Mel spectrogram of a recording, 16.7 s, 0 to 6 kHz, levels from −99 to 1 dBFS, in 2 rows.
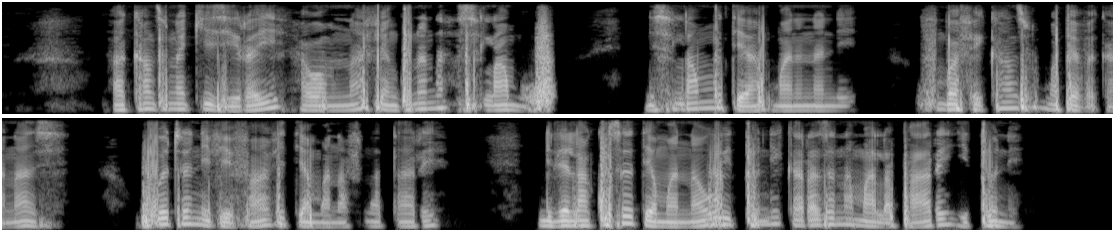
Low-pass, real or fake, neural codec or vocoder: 5.4 kHz; real; none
